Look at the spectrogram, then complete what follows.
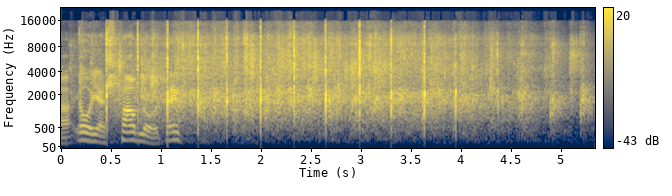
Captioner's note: applause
